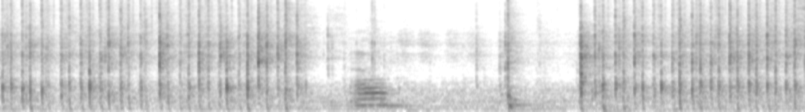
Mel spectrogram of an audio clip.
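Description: Deck of tarot cards being shuffled by hand, a rapid patter of cards dropping and slapping together. The shuffling runs for about three seconds, stops for a short hum and a single tap, then starts again about six seconds in.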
